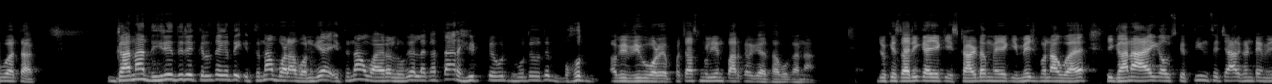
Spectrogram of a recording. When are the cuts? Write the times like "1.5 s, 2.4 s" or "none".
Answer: 8.7 s

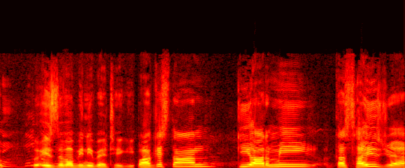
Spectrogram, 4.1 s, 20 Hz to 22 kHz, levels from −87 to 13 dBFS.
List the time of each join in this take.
1.2 s

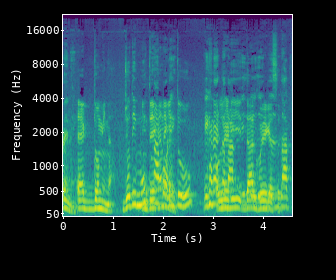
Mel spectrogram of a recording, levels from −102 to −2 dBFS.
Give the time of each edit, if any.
none

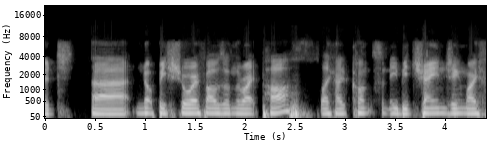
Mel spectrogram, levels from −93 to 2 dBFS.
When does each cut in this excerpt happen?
none

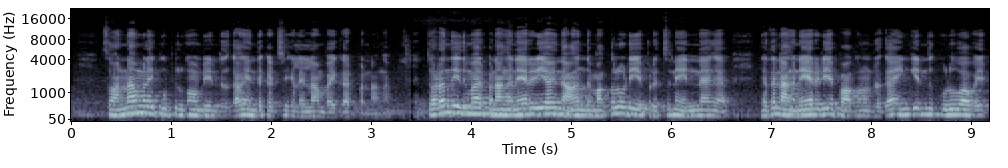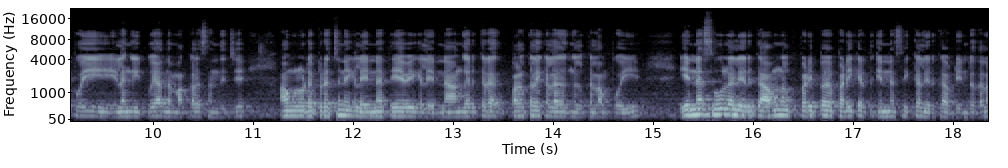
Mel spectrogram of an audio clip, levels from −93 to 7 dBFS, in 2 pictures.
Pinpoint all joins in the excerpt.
none

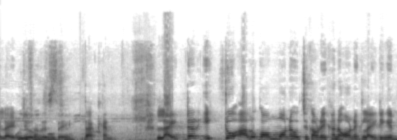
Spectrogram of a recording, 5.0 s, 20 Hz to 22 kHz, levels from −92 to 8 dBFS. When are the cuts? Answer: 1.0 s

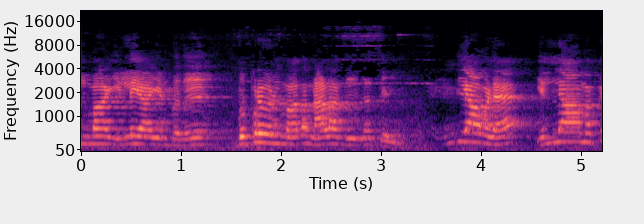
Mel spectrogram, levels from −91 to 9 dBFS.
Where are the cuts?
1.3 s, 3.7 s

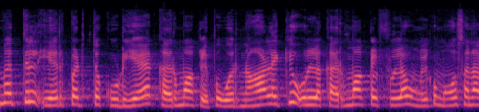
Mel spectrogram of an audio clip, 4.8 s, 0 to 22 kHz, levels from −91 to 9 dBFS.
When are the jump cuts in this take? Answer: none

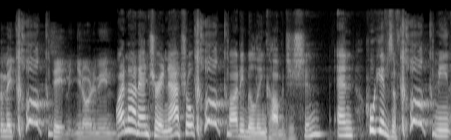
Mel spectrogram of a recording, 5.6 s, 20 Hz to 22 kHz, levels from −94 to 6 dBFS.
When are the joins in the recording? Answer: 1.5 s

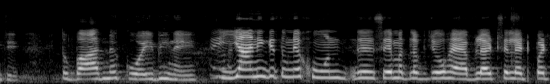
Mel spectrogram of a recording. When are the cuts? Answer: 2.2 s

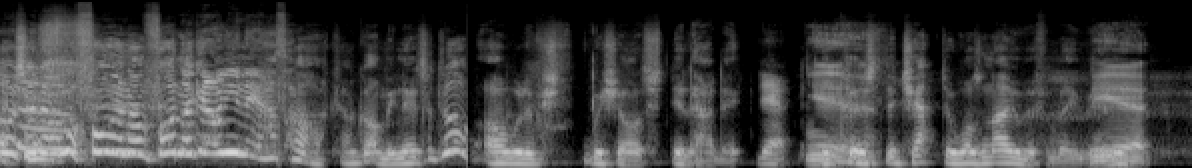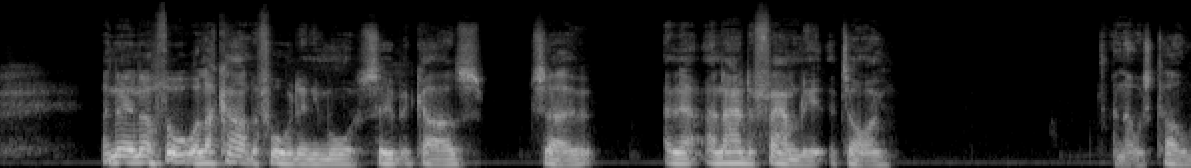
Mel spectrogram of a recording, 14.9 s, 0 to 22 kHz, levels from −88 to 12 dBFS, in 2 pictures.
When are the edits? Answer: 2.9 s

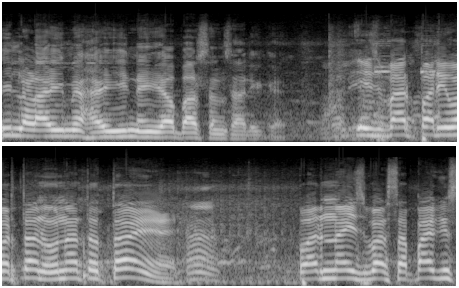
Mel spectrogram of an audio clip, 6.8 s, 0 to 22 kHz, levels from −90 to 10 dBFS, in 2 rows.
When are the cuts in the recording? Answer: 2.5 s

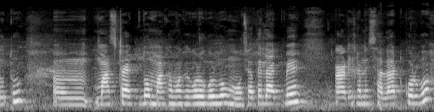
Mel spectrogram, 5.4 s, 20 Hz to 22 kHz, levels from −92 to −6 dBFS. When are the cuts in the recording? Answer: none

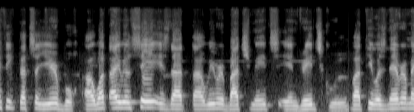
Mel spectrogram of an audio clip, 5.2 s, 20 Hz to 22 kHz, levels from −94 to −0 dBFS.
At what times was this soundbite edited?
1.0 s, 4.3 s

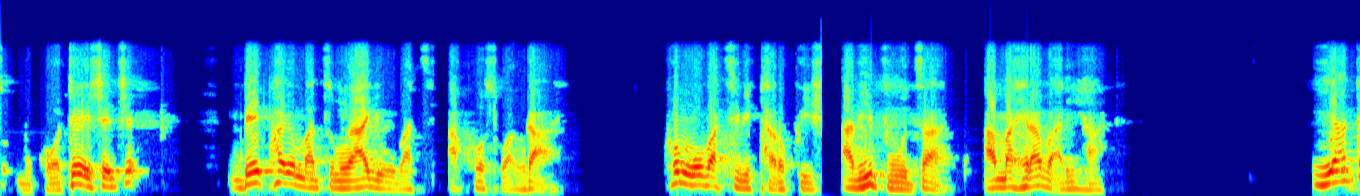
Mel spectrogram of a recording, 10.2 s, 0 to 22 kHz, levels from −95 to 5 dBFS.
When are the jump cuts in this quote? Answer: 6.1 s

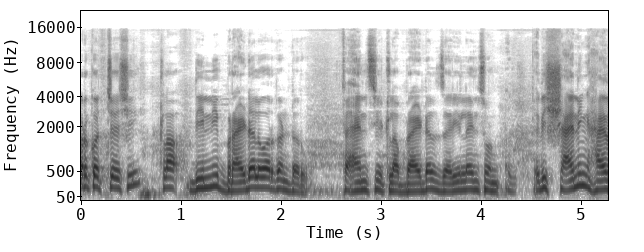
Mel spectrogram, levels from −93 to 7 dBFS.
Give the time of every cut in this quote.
4.1 s

